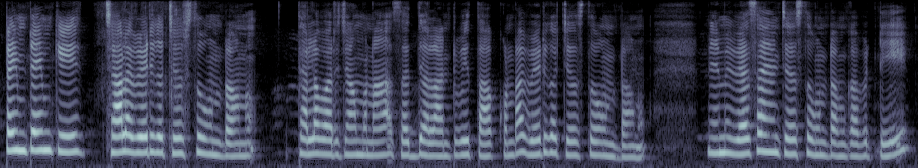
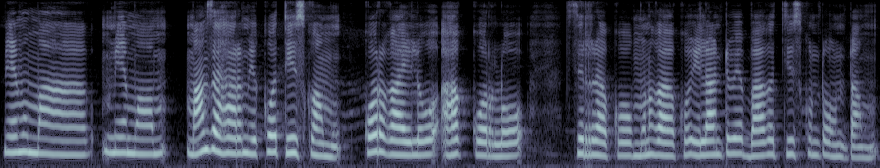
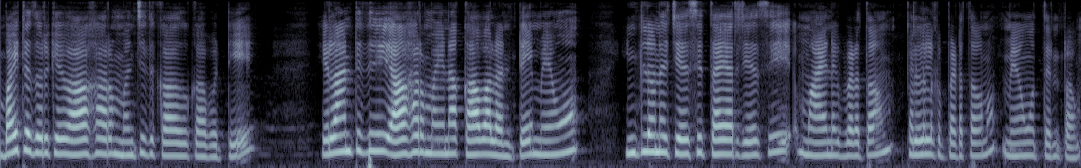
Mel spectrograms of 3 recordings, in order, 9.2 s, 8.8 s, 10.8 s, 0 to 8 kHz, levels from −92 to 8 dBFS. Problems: background sounds at intervals, background conversations at intervals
